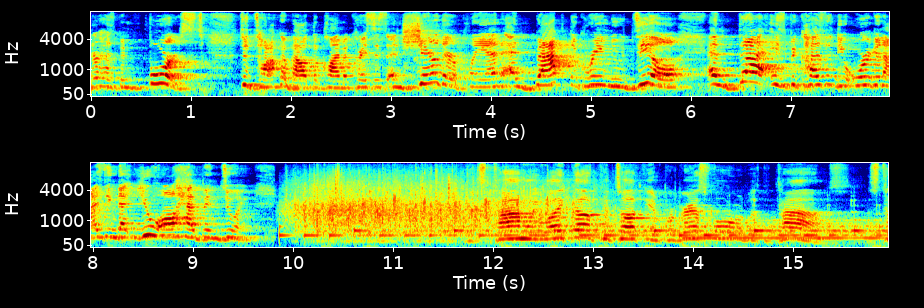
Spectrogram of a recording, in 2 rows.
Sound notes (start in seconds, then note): 9.8 crowd applauding; 9.8 upbeat music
